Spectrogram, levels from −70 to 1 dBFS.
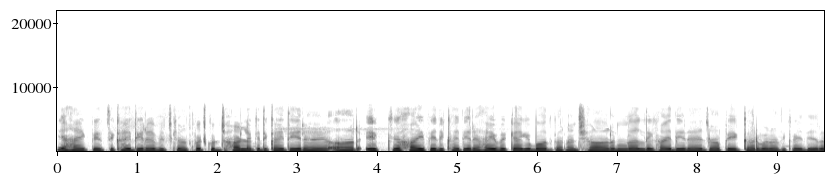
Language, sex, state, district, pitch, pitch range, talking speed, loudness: Hindi, female, Bihar, Madhepura, 235 Hz, 230-235 Hz, 265 wpm, -15 LUFS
